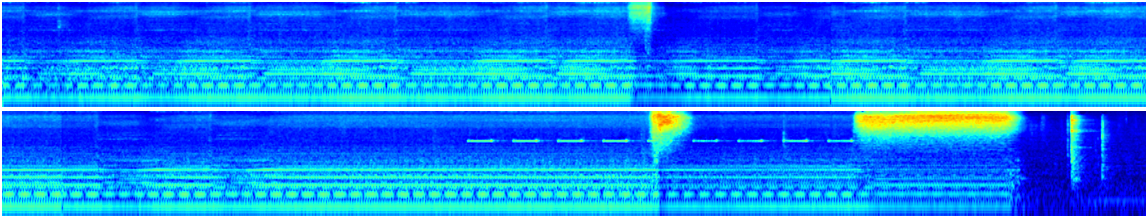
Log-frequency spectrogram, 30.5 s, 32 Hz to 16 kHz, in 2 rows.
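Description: Air machine's compressor running steadily as it inflates a tire to a 35 lb setpoint. Near the end a short beeping buzzer goes off, signalling that the tire pressure has reached the setpoint. Then a loud hiss of air follows, and the compressor cuts off suddenly with a click.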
